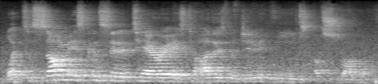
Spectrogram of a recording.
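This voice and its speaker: A man's voice: fairly high pitch, moderate pace, lightly acted. A man acting a defiant advocate of his people's cause in a staged reading, with an emphatic, declamatory delivery. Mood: grimly insistent. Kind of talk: staged reading of a two-man debate play. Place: reverberant room at a live staged reading. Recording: echoey hall from far off, noisy.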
